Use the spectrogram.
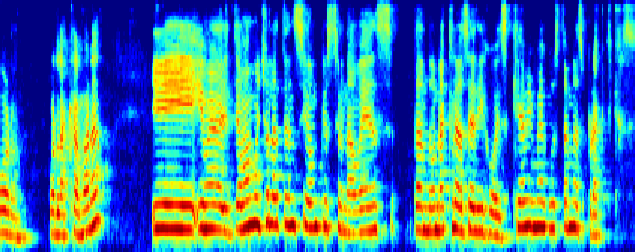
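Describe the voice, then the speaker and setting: A woman speaks with a Colombian accent. Her pitch is high. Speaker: student. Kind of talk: casual chat. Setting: video call.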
